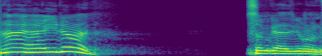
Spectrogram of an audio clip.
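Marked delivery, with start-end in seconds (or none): 0.0-0.7 high-pitched, sing-out hello; mock casual greeting. Church members greeting each other around town, mock casual high-pitched hello. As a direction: pitch it up like a put-on friendly greeting.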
